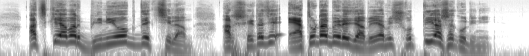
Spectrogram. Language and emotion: Bengali, surprised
